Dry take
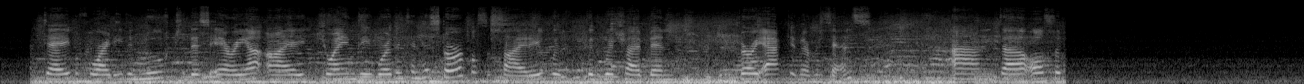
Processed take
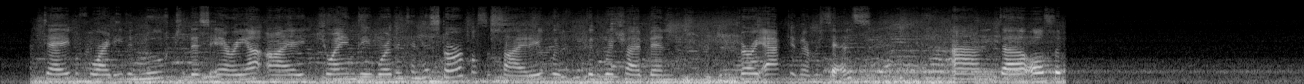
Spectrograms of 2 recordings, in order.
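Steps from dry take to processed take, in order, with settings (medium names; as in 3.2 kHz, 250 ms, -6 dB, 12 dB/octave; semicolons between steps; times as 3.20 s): peaking EQ 610 Hz -4.5 dB 0.43 oct, from 8.23 s +12.5 dB; trim +3.5 dB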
